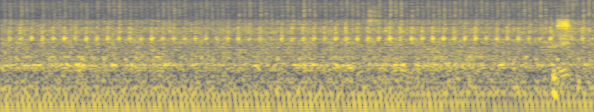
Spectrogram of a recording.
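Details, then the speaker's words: Austin Healey Sprite cold idle after being tickled into life: even, steady, smooth idle with a soft regular beat and no knocks or misses; normal cold idle. "Man, that is proper smooth. You have to tickle it, don't you? Tickle it into life."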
